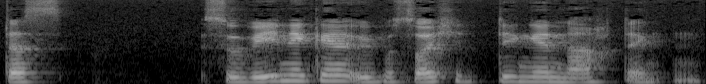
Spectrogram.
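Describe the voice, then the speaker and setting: The voice has a dark, mellow tone, fairly even intonation, and a fairly slow pace. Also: woman. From Upper Franconia, Bavaria. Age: 20s. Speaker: podcast host. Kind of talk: casual chat.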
